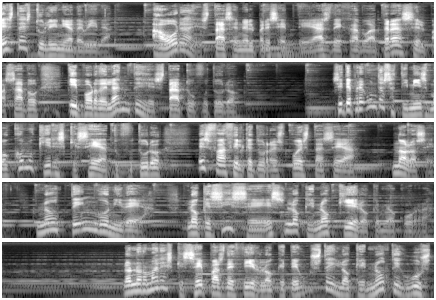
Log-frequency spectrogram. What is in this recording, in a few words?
Educational Video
